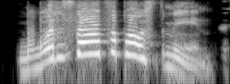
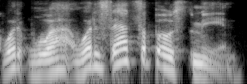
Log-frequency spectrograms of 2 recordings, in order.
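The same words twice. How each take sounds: First: Very high-pitched disbelief; incredulous retort. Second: Mildly acted, stammering disbelief; baffled retort. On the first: Retold or imitated. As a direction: squeak it out in exaggerated bafflement. Acting out his escalating disbelief. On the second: Acting out his baffled first reaction.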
